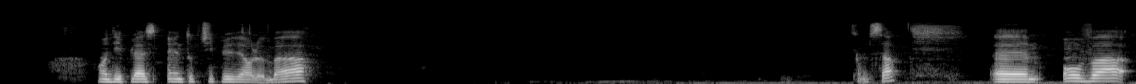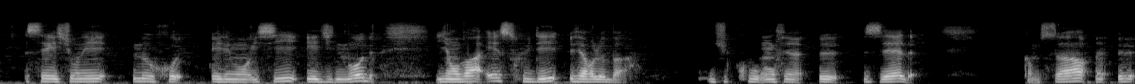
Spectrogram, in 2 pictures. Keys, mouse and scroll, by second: 2.7 KP_1, 4.2 click, 9.3-10.6 scroll up 2, 11.2-12.7 middle drag, 12.7 Tab, 13.0 right click, 13.5 middle click, 14.2 Tab, 14.6-15.9 middle drag, 15.9 alt+right click, 16.9 KP_1, 19.2 e.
